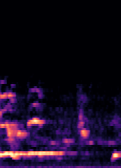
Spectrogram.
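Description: Small birds chirp in the open on a breezy rooftop, a bright sustained whistle-like call followed after a pause by another brief high note, fairly clear against faint wind.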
